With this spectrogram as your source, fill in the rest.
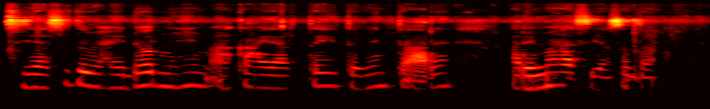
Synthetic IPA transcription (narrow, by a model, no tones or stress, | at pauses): sɪjaːsɐd̪ɐwɑħɑjd̪ɔːrmʊɦiːmɐ̰hkʰɐʕɑjaːrt̪ʰɛjt̪ʰɐβint̪ʰɐ̰ | ɐɾɪmɐɦɐsɪjaːsɐd̪ɐ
